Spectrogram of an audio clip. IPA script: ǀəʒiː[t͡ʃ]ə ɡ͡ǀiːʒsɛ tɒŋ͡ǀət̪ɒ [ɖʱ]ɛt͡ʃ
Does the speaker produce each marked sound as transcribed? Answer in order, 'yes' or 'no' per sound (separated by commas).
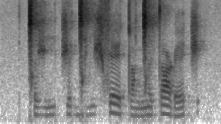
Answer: yes, no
